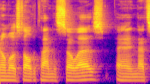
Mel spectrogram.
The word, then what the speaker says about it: psoas: So often the obliques are tied up in with it, and almost all the time the psoas, and that's spelled PSOAS, you can look it up, is usually a component.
